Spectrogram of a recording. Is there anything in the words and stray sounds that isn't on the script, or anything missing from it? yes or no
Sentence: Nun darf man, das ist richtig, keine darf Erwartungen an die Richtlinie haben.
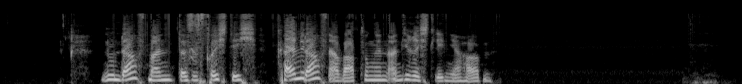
no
